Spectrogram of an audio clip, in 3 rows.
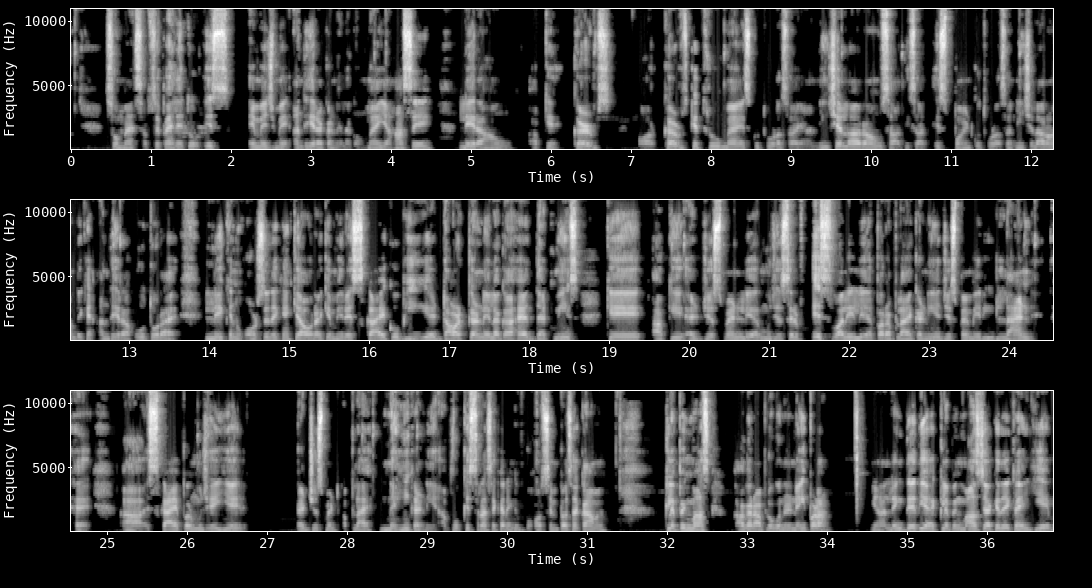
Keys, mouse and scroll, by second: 3.8 click, 6.3-15.0 drag, 19.8 click, 24.2 click.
